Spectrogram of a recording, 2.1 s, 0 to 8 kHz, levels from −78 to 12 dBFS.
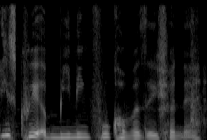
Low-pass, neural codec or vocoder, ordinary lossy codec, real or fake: none; none; none; real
